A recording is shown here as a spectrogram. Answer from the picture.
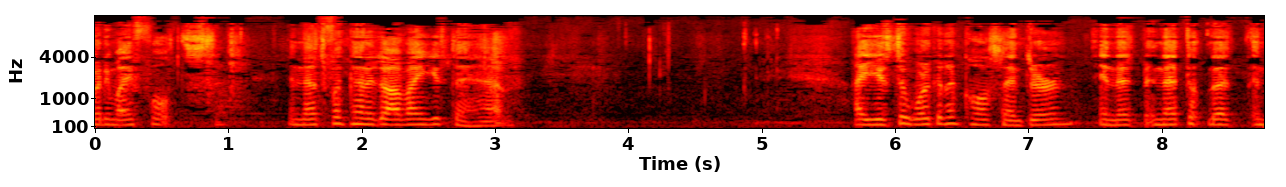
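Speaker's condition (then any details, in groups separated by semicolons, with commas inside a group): Cerebral palsy; visibly apparent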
